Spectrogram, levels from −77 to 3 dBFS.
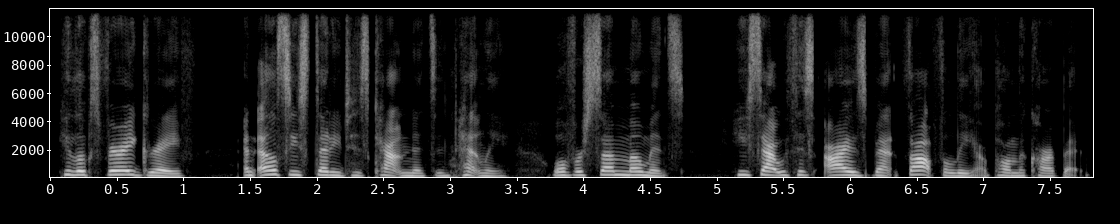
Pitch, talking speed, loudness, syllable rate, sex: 230 Hz, 185 wpm, -20 LUFS, 5.9 syllables/s, female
